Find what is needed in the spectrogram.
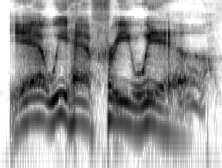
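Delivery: slow, drawn-out mock American voice; slow cartoon American; hammed-up American commenter. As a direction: stretch every word out like a caricature patriot.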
